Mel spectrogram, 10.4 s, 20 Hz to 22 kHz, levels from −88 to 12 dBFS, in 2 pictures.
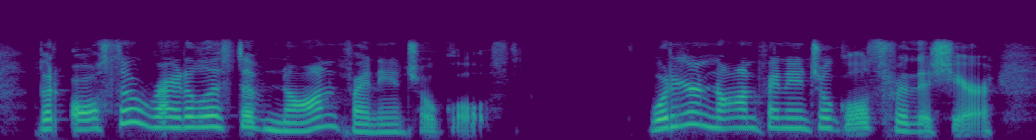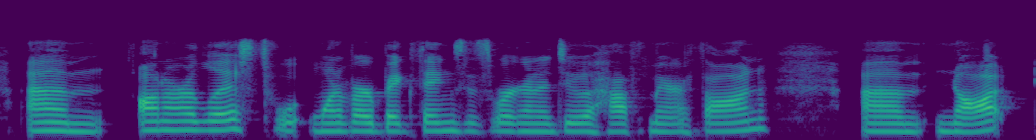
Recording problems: high frequencies cut off; noticeable; nothing above 7.5 kHz

